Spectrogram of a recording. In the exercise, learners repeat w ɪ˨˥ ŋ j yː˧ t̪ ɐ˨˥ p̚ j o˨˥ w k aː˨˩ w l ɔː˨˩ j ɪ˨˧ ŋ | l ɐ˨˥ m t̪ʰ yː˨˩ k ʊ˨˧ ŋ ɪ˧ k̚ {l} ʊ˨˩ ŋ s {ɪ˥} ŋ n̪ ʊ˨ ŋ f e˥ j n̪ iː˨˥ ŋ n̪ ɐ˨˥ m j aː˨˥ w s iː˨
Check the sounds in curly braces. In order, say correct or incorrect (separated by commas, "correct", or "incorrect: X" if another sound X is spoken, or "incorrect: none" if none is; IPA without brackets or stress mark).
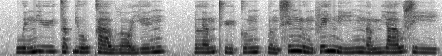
correct, correct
